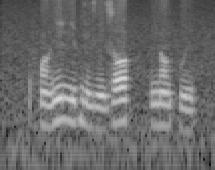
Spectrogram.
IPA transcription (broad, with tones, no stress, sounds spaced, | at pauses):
f ɔ̃˨ ɣ ĩ˧ ɲ ɨ˨˦ ɡ ĩ˨ z ĩ˨ z ɔ˦ | n ɔ̃˧ kʷ ɨ˨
